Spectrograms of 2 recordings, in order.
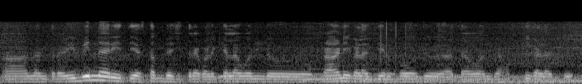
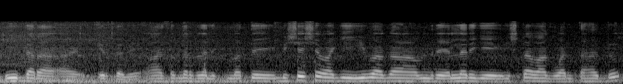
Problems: background sounds at intervals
